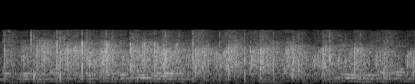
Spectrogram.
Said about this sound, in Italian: Scusate, voglio chiedere un applauso per loro.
